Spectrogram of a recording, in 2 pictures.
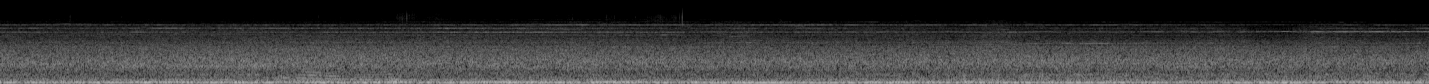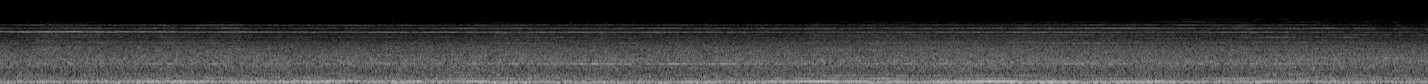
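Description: Freight train cars rolling past: a steady low rumble under a broad wash of noise.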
